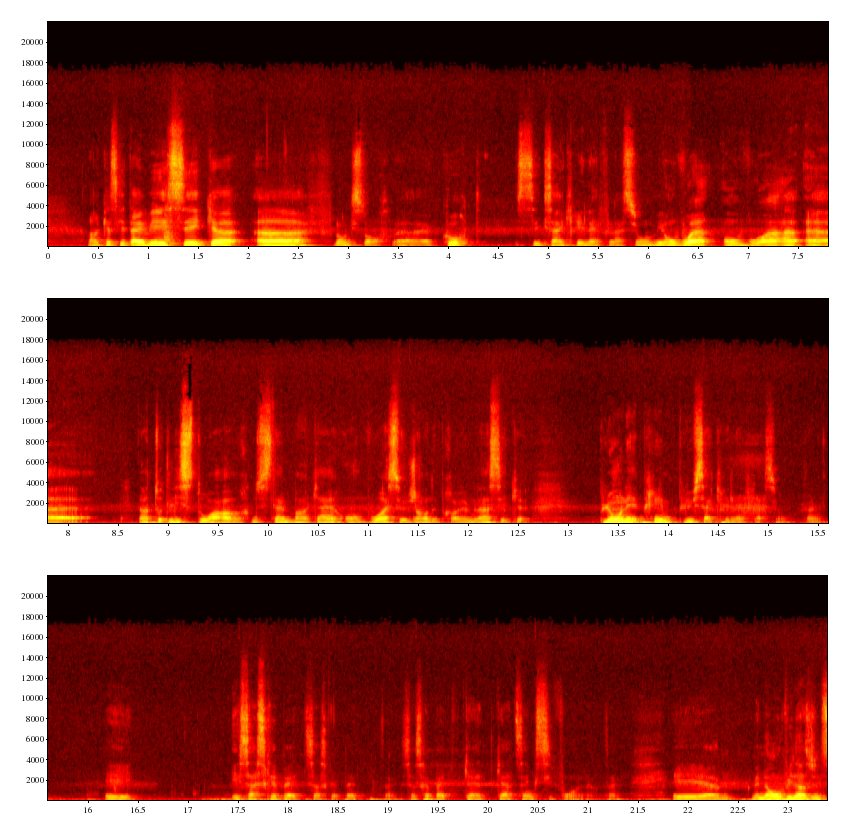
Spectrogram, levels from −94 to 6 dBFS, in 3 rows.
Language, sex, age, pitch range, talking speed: French, male, 50-69, 100-125 Hz, 180 wpm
